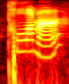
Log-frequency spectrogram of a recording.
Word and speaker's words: plumber: right the next one plumber you guys all got it right has that silent b in it which is kind of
